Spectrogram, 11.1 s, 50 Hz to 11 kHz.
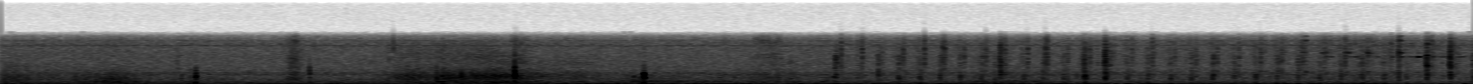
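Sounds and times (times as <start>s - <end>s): low steady hum: 0.0s - 11.0s
puppy scratching on carpet: 5.7s - 11.0s.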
